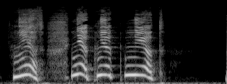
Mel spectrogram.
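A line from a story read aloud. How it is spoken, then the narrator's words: Frightened shout. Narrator (Russian): закричала я испуганно, надеясь прекратить это безобразие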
